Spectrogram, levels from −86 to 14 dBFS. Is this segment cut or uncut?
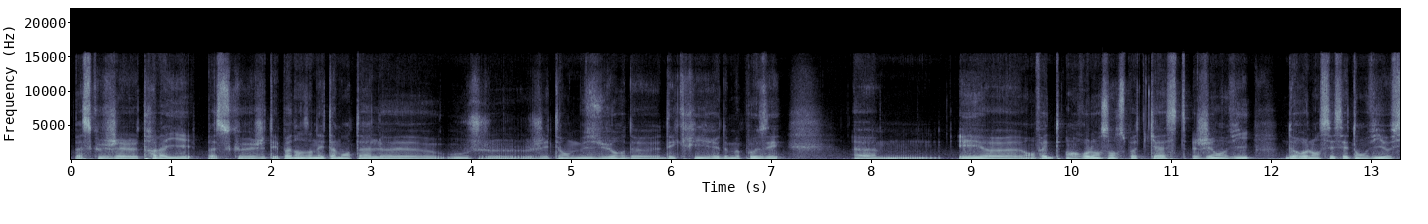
cut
